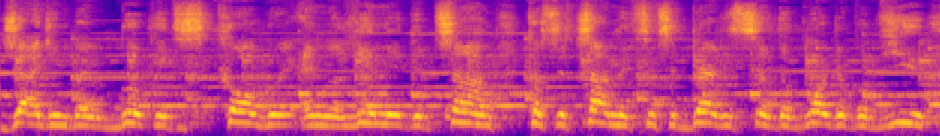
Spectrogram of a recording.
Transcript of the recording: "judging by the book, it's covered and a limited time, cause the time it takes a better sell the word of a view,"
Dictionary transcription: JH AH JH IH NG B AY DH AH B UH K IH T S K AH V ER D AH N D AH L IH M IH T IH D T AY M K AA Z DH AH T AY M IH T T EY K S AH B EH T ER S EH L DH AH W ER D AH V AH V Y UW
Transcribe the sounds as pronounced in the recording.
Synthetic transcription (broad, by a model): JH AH JH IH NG B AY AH B UH K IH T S K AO B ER AH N AH L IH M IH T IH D T AY M K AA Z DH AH T AY M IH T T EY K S AH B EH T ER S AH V DH AH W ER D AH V AH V Y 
